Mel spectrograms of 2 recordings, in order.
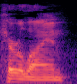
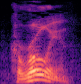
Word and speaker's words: Carolian: It's not Caroline, even though I want it to be. I don't know why. Carolian.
